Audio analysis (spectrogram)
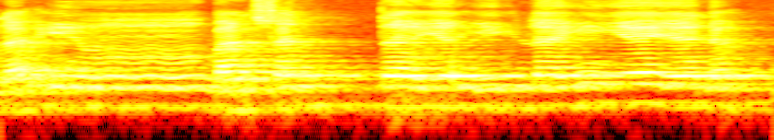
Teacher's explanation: to dimasukkan ke huruf ta dengan hukum idgham mutajanisen. Karena to dan ta satu rumpun, kadang-kadang ta yang mati dimasukkan ke to yang mati dimasukkan ke ta.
